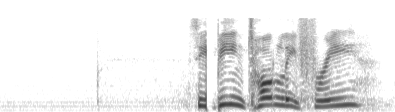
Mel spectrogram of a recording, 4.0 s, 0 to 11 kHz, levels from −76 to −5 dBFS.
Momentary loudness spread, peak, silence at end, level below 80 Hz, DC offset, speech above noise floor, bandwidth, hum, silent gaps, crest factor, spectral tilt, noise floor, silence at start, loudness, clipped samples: 10 LU; -10 dBFS; 0.25 s; -66 dBFS; under 0.1%; 38 dB; 6.6 kHz; none; none; 22 dB; -5.5 dB/octave; -66 dBFS; 1.9 s; -29 LUFS; under 0.1%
